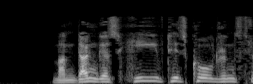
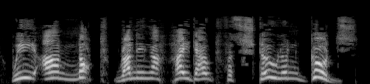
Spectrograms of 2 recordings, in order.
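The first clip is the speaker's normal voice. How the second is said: much higher, much louder furious yell; furious shout; 7 dB louder than usual. Acted. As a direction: scream it at the top of her voice. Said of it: "shouting at the top of her voice".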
